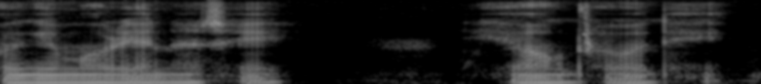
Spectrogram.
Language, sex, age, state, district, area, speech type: Manipuri, male, 30-45, Manipur, Kakching, rural, spontaneous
